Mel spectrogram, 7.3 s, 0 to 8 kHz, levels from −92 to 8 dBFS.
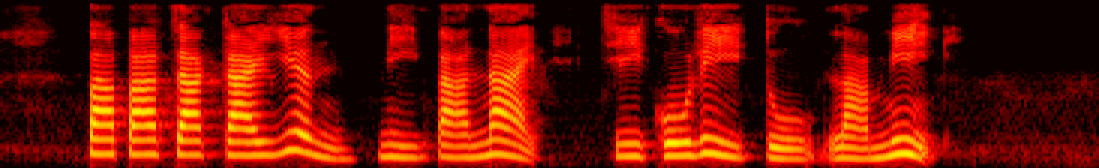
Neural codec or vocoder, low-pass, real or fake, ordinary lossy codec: codec, 16 kHz, 2 kbps, FunCodec, trained on LibriTTS, 25 frames a second; 7.2 kHz; fake; MP3, 48 kbps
